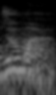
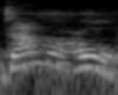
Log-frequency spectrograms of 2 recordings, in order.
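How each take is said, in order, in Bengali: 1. প্রথম স্বরধ্বনিটি একটি গোলাকার 'u' ধ্বনি। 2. প্রথম স্বরধ্বনিটি একটি খোলা 'a' ধ্বনি। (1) "প্রথমে আমরা ভুল বলি সবাই বলি জুমা" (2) "আসল উচ্চারণ হবে কি জামু"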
